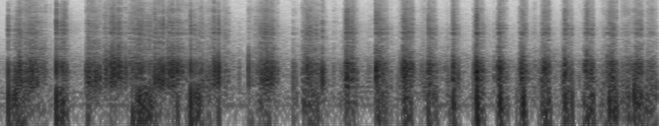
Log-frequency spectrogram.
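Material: Laminate.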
